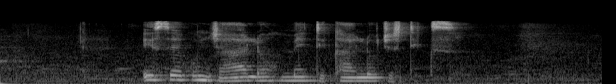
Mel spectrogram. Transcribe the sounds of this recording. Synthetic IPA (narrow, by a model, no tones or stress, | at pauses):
isek̬ʼund͡ʒʱalɔmed̥ʱikʰalo̥d͡ʒistʰʼi̥ks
